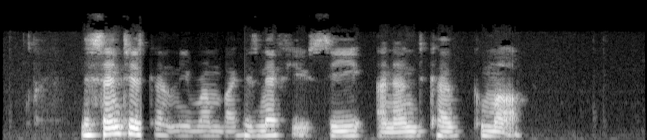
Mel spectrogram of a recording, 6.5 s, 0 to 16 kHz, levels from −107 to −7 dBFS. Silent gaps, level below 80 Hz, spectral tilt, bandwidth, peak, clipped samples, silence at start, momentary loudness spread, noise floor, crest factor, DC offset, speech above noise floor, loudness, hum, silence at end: none; -54 dBFS; -6.5 dB/octave; 6.8 kHz; -2 dBFS; under 0.1%; 0.8 s; 16 LU; -69 dBFS; 18 dB; under 0.1%; 51 dB; -19 LUFS; none; 1.25 s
